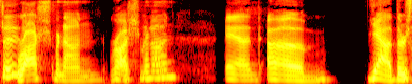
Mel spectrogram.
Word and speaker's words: Rashomon: So I watched Akira Kurosawa's Rosh Hashanah, I think is how you pronounce it. Rashomon.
